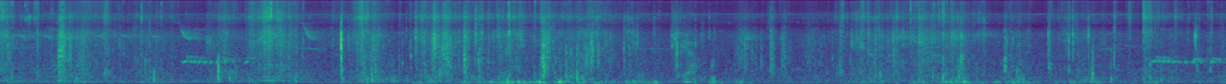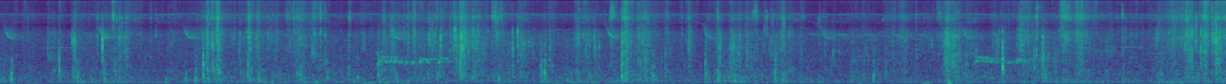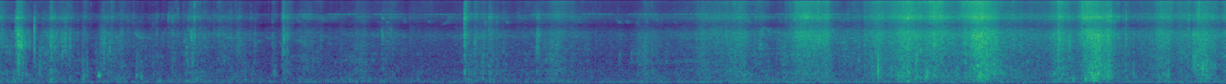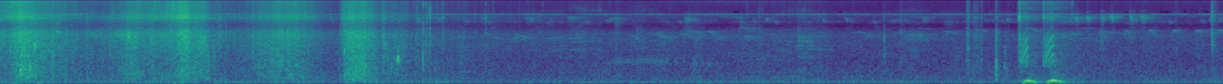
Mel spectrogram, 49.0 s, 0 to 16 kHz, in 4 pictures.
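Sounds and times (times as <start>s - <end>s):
footsteps crunching dry leaves: 0.0s - 41.7s
bird wavering call: 1.8s - 2.5s, 11.5s - 12.3s, 16.0s - 16.8s, 47.0s - 47.6s.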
